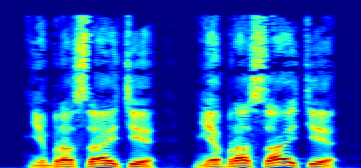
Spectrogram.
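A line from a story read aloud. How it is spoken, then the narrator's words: Urgent shout. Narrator (Russian): закричал Жюэль, видя, что Жильдас Трегумен и Саук начали подбирать камни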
